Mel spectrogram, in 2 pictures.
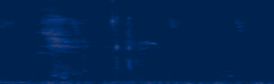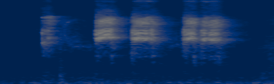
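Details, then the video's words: Black francolin, or kala teetar, in a mix of Sindhi-style francolin calls: after faint scattered chirps, a rising sequence of four hoarse, rasping notes builds to loud grating bursts near the end, harsh and broad-toned. "کالا تیتر کی آواز سندھی تیتر کی مکس آوازیں"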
